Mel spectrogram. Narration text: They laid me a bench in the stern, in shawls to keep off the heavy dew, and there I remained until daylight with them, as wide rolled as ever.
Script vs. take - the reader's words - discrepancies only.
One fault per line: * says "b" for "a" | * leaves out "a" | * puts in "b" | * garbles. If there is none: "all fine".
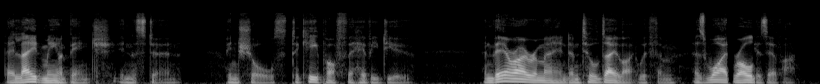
all fine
